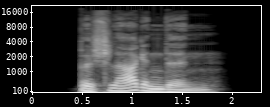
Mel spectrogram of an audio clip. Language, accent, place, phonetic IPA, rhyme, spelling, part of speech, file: German, Germany, Berlin, [bəˈʃlaːɡn̩dən], -aːɡn̩dən, beschlagenden, adjective, De-beschlagenden.ogg
- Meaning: inflection of beschlagend: 1. strong genitive masculine/neuter singular 2. weak/mixed genitive/dative all-gender singular 3. strong/weak/mixed accusative masculine singular 4. strong dative plural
